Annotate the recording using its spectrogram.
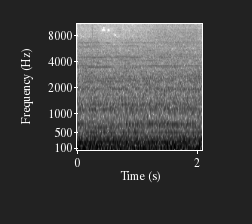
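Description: Steady low background hum of the room tone, with no distinct events.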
